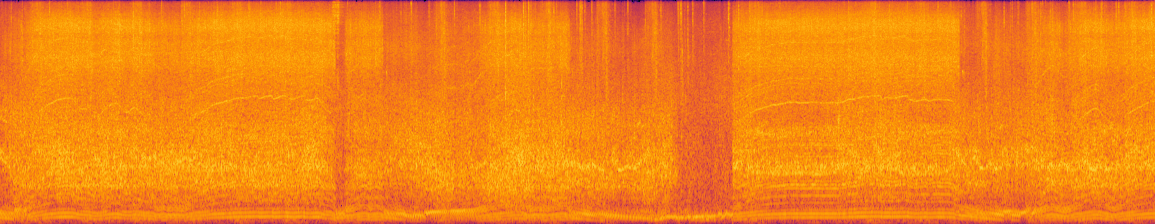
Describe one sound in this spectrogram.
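A sports car engine roars and revs up and down throughout.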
